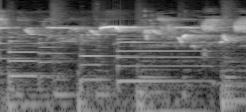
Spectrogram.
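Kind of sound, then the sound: bird, birds singing in trees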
